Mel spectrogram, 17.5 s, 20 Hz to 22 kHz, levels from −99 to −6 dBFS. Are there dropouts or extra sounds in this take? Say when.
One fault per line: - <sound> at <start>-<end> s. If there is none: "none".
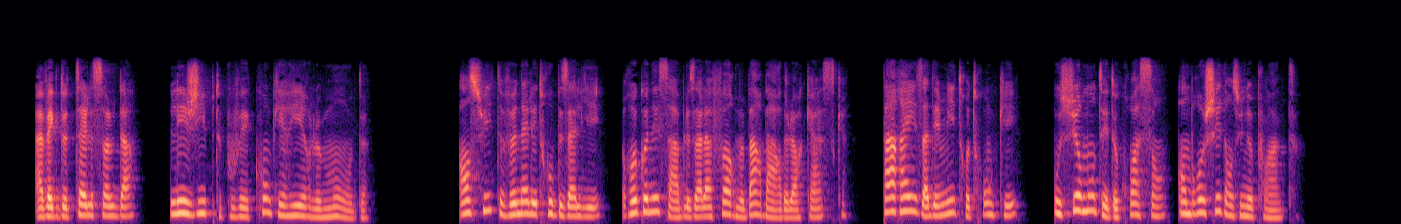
none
